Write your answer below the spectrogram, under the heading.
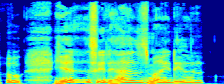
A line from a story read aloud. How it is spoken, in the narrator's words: he said laughingly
